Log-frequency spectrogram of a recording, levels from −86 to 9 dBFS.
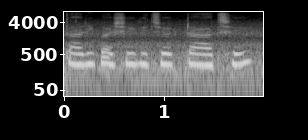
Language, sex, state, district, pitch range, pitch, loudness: Bengali, female, Tripura, West Tripura, 265-275 Hz, 270 Hz, -13 LUFS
